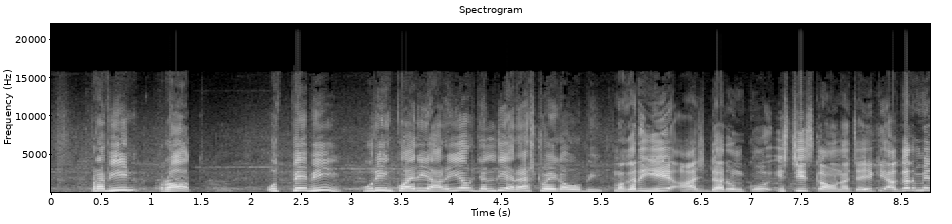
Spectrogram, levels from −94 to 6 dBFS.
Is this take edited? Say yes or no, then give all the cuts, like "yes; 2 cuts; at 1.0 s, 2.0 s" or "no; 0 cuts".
yes; 1 cut; at 5.5 s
